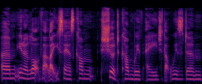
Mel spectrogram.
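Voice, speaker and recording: A woman with an ordinary speaking voice, fairly low in pitch, talks at a moderate pace with fairly even intonation in a very clean recording with a silent background and a dry, close sound with no echo. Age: 50s. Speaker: nutritionist and personal trainer. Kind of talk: casual chat.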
